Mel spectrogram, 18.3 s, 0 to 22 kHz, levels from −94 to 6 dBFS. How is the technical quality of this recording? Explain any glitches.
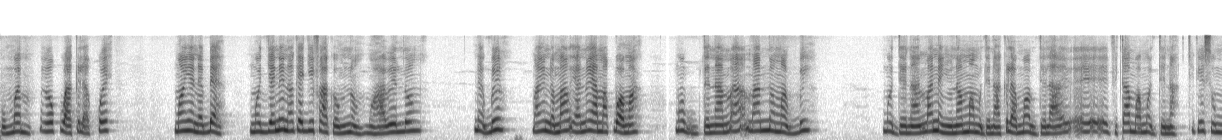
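The recording has three timing glitches from the receiver's jitter buffer, all heard as short changes in pacing rather than lost audio. Nothing above 8 kHz comes through, which fits a wideband call codec such as G.722 at 64 kbps.

From 9.98 to 10.04 s there is a short stall from a late packet. A packet missed its playout time and the jitter buffer ran dry, so the receiver extended the last sound for 44 ms until the data arrived, then resumed at the same point. No audio is lost, but one sound is held slightly too long with a faint buzzy or dipped quality, and playback now runs 44 ms further behind.

From 11.06 to 14.03 s there is a jitter buffer slow-down. To rebuild its reserve, the receiver repeated single pitch periods and small slices of pauses many times over, adding 159 ms in total. The speech plays at about 95% speed while the pitch stays unchanged. Sounds and gaps come out drawn out.

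From 16.25 to 18.17 s there is a jitter buffer speed-up, the reverse correction. The buffer held more audio than its target, so the receiver trimmed short pieces of one or a few pitch periods over and over, removing roughly 150 ms. The speech plays at about 106% speed, still at the same pitch, and comes across as hurried.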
